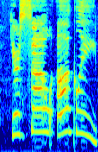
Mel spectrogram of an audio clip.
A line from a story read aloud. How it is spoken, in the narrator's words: people shout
